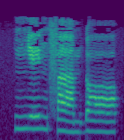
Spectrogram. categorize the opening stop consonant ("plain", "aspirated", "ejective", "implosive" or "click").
implosive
